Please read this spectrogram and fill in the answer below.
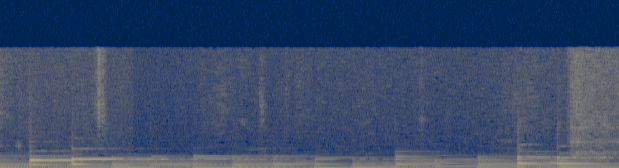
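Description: Background piano music: a melody of changing notes over chords.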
